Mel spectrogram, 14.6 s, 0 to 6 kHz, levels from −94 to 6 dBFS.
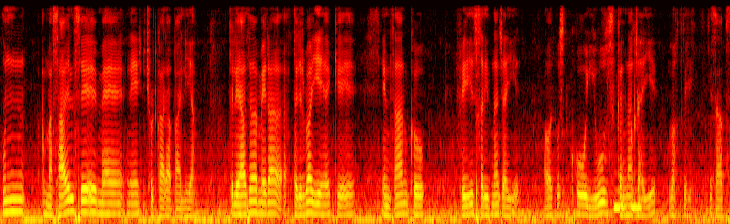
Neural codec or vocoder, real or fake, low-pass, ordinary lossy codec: codec, 16 kHz, 4 kbps, FunCodec, trained on Chinese and English, 50 frames a second; fake; 5.4 kHz; none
